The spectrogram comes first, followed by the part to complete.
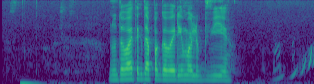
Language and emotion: Russian, neutral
